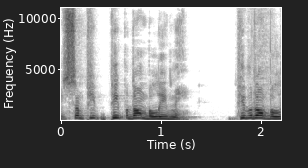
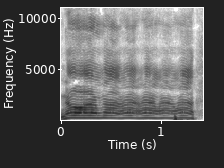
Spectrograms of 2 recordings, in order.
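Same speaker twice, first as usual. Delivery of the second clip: high, drawn-out mock toddler whine; hammed-up kid tantrum, high and slow; whiny refusing child; 5 semitones higher, 3 dB quieter, much slower than usual. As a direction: stretch it into a child's wailing protest. Acts out child refusing parent.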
